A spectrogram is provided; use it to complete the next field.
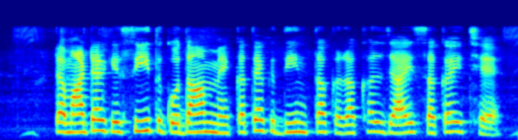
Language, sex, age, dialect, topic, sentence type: Maithili, female, 18-24, Bajjika, agriculture, question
